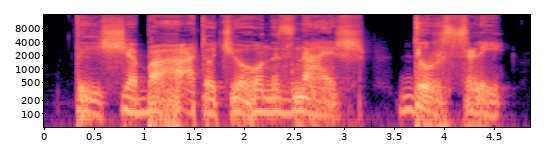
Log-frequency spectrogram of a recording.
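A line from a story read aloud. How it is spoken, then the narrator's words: Growl. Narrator (Ukrainian): прогарчав Муді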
